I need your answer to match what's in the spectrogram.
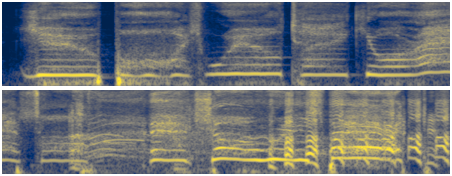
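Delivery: very loud, very high, very slow drawn-out yell. Retelling how the assistant coach interrupted a team prayer: imitating a yell. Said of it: "the assistant coach immediately starts yelling".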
